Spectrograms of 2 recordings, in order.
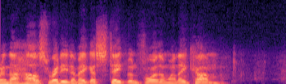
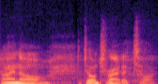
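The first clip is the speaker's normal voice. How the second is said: much lower and soft; tender hush; 4 dB quieter than usual. Acted. Dollar hushing the dying Abbott, gentle and low. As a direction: soothe him quietly.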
